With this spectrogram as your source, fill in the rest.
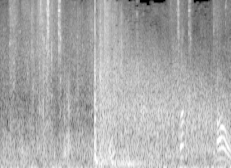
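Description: Gunshots crack in a rapid burst close by.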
